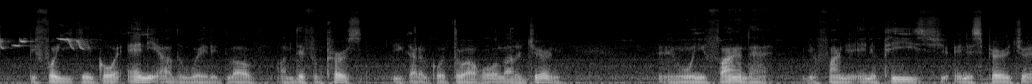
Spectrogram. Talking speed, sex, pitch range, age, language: 200 wpm, male, 65-75 Hz, 50-69, English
